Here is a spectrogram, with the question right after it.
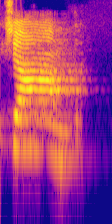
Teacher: तो चांद में जो अंग वाला साउंड आ रहा है वो नाक से कम आता है और से ज्यादा आता है इसीलिए इनको क्या कहा जाता है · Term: अनुनासिक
